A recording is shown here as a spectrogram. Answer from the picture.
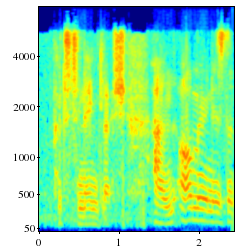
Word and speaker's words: Amun: important deities was amen now amen is the pronunciation that the Hebrews give it and some Scholars agree to use that pronunciation aroon is the pronunciation given to it by one of the old European scholars plutar in the language of K the word for hidden is IM or Amun is the way that we U put it in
